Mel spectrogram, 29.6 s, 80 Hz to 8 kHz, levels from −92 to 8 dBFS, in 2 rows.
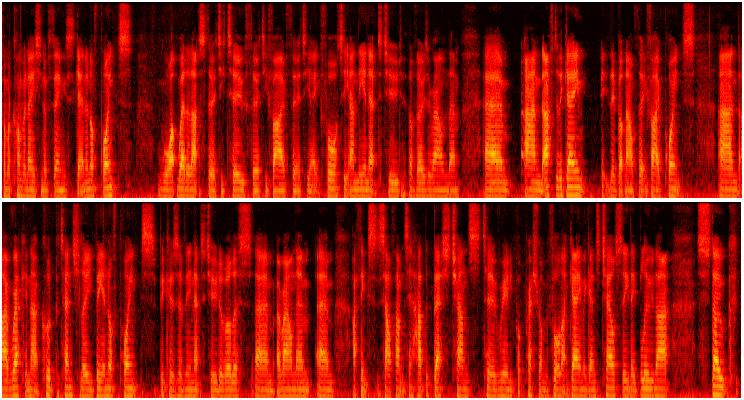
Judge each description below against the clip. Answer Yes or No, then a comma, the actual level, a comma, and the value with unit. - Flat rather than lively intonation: Yes, narrow, 1.7 semitones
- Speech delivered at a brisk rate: No, average, 145 wpm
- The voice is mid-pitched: No, low, 110 Hz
